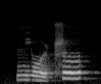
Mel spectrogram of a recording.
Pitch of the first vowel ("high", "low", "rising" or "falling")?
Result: low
